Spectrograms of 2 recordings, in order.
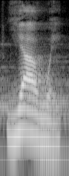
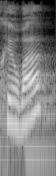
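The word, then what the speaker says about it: Yahweh: estudiosos más más avanzados dicen que eso se pronuncia ya güey verdad no Jehová sin embargo nosotros lo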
